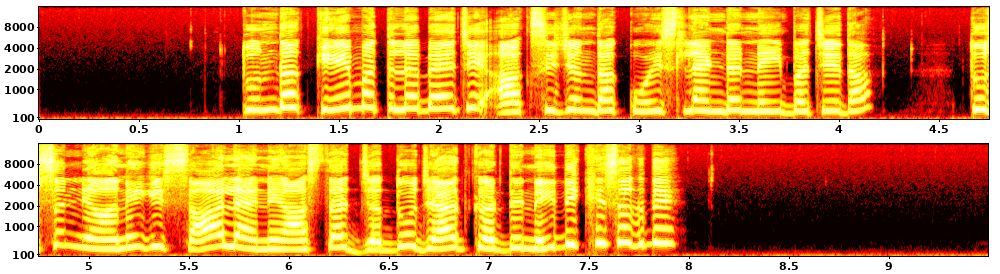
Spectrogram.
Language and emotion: Dogri, angry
